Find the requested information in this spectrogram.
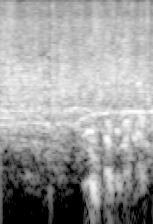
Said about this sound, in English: There you go. Got to give you an applause there, buddy.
